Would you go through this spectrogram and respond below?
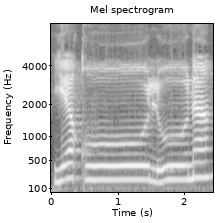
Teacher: قاف کو موٹا پڑھ لیجیے گا، قاف موٹا ہے اور یہ قاف پر بھی پڑھا جاتا ہے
